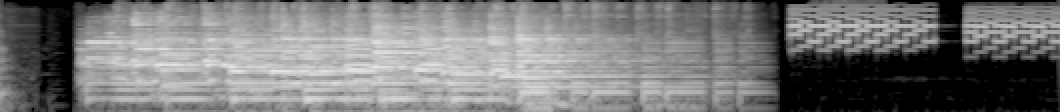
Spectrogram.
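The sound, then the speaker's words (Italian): A mobile phone ringtone: two bursts of a high, rapidly alternating electronic ring pattern with a short gap between them, after a dense, loud stretch of music. “Il tuo cellulare sta squillando. Che faccio? Rispondo?”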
